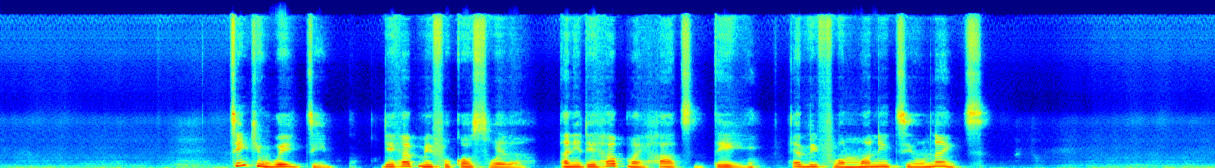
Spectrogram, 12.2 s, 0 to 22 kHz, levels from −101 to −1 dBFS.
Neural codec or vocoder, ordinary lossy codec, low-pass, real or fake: autoencoder, 48 kHz, 32 numbers a frame, DAC-VAE, trained on Japanese speech; none; none; fake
